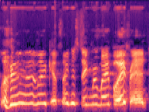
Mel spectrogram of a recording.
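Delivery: high, slow, tearful falsetto; high weepy mock voice of a woman; mock crying woman. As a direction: whine it like a sobbing girlfriend. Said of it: "and she's like".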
